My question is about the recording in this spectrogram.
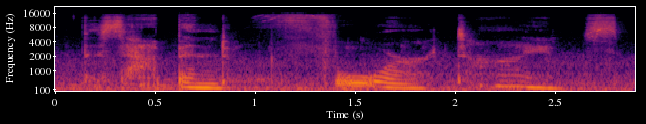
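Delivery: slow ominous whisper. A narrator's reading. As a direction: let it hang, whispered.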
